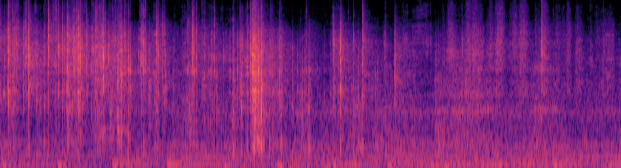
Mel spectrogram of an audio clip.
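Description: Magic: The Gathering booster pack's foil wrapper crinkling and crackling as it is pulled open and handled, loudest about two and a half seconds in. After about three and a half seconds it gives way to softer handling of the cards.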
